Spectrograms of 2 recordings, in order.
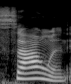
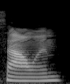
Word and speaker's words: Samhain: It's Sawin. It's pronounced Sawin. We've gone over this already.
